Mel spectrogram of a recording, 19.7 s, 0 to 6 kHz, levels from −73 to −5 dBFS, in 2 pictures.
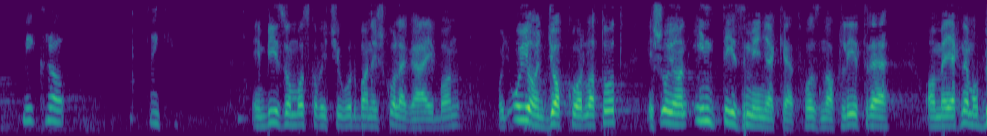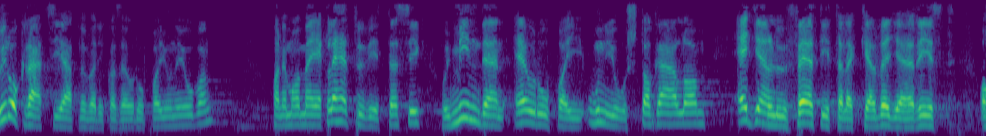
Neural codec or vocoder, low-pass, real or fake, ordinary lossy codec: none; 5.4 kHz; real; none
